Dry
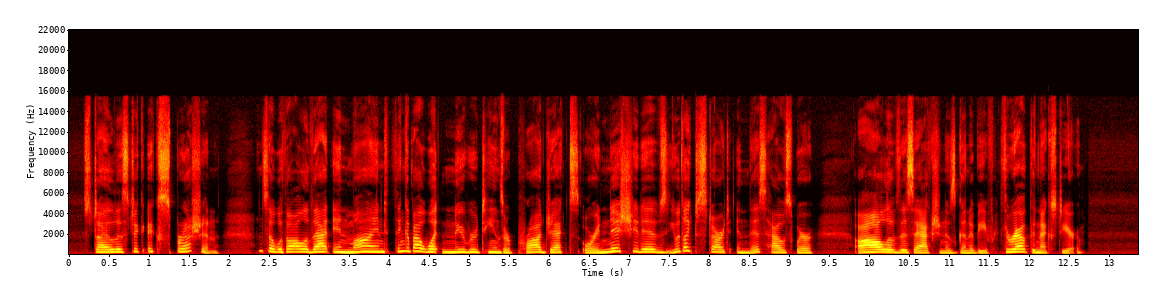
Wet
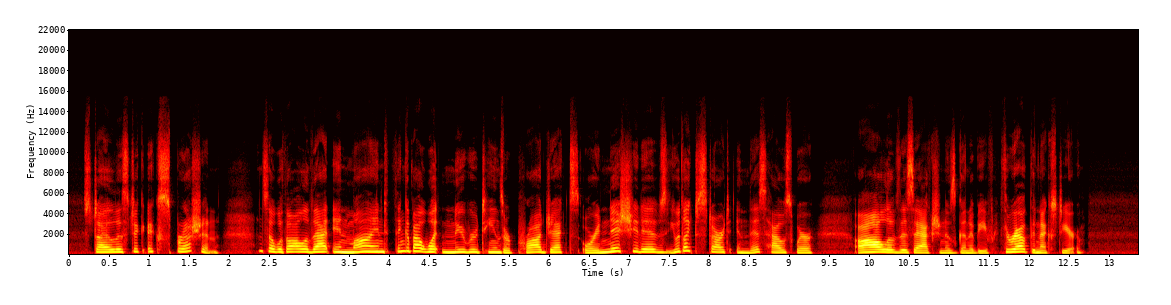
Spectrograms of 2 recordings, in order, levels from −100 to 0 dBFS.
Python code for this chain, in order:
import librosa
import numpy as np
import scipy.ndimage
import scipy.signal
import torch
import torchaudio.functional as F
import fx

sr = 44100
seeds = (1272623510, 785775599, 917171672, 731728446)

y = fx.air_absorb(x, sr, metres=130.0)
y = F.gain(torch.from_numpy(y), 3.5).numpy()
